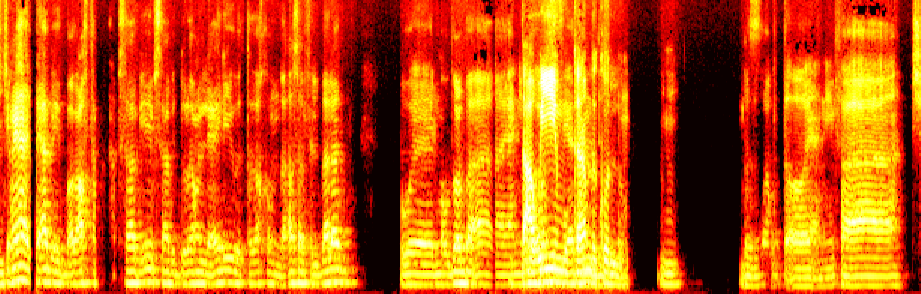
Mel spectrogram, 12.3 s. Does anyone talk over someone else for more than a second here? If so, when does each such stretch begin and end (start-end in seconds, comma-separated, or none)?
6.8-8.4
